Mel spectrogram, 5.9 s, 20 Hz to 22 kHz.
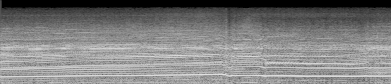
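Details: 2009 Yamaha R6 engine running: strong clear whine that climbs slowly with revs, dips briefly, then holds steady; owner asks whether it is normal, source not identified.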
